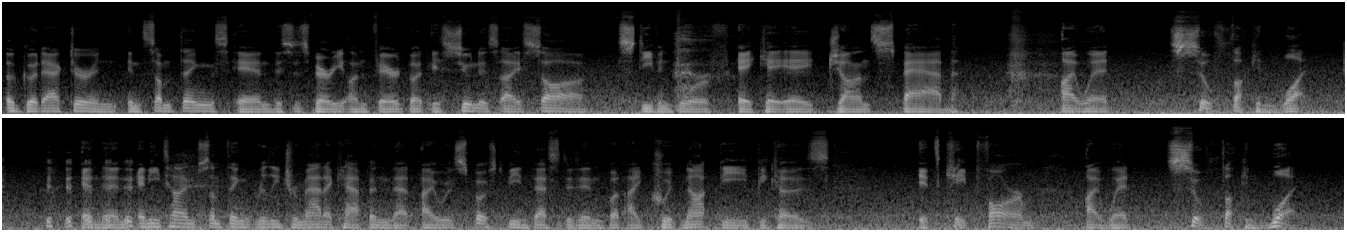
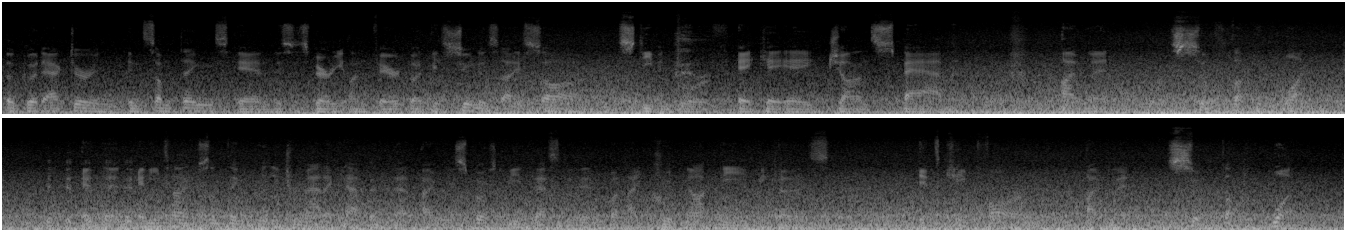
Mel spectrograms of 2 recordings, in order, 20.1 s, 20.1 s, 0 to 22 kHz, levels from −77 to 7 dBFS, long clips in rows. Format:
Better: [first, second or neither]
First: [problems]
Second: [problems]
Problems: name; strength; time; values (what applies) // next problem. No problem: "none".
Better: first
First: wind noise on the microphone; occasional gusts; 15 dB below the speech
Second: wind noise on the microphone; heavy; 1 dB above the speech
